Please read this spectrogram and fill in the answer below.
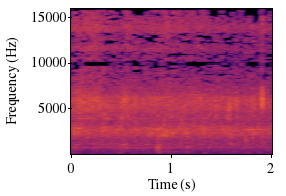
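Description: Mutton gravy simmering in an aluminium pot, a steady bubbling hiss.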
